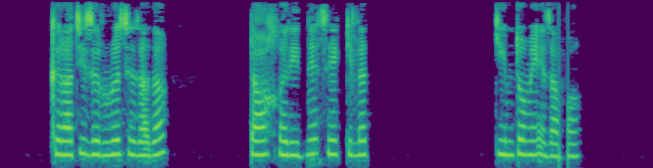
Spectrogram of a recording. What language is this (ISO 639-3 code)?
urd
